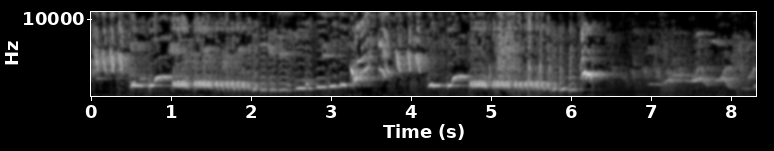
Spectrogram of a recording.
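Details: White-rumped shama singing in its fighting style when provoked by a rival, rough rolling and rapid-fire delivery: rich buzzy rolled phrases near mid pitch alternating with sharp high whistles and rising slurs, phrases repeating quickly over eight seconds.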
